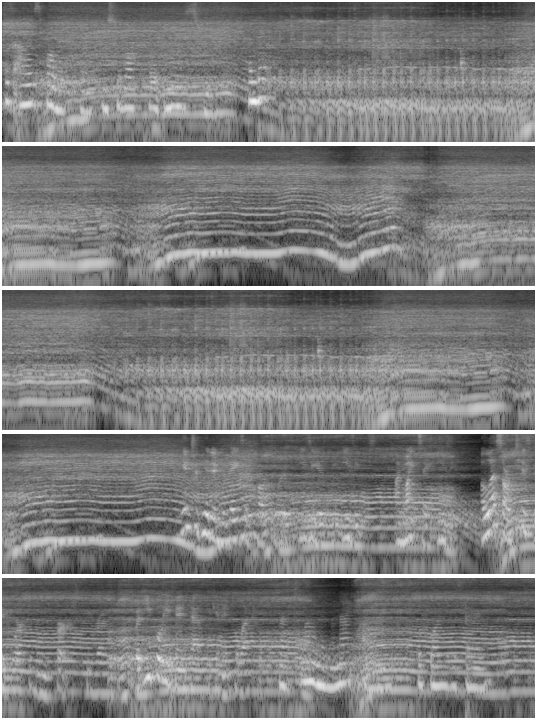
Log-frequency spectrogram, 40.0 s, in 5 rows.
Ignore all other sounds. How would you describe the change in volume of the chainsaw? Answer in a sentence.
The volume of the chainsaw stays about the same.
